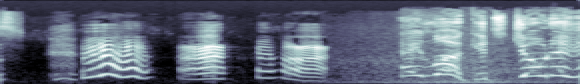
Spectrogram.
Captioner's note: Cleveland sobbing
